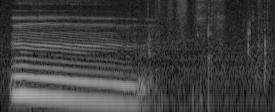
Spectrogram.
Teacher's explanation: You make this sound by closing your lips and letting the sound resonate through your nasal canal. So you close your lips and say mm, and you should be able to feel your nose vibrate.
